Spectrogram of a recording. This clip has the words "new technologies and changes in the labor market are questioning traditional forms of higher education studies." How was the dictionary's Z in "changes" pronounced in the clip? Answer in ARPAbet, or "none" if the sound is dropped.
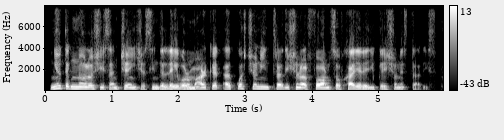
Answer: S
